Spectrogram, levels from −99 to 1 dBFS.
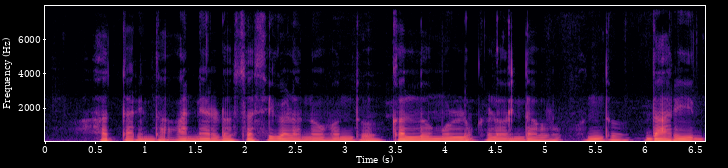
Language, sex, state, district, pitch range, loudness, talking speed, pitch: Kannada, male, Karnataka, Mysore, 100-105 Hz, -36 LUFS, 75 wpm, 100 Hz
